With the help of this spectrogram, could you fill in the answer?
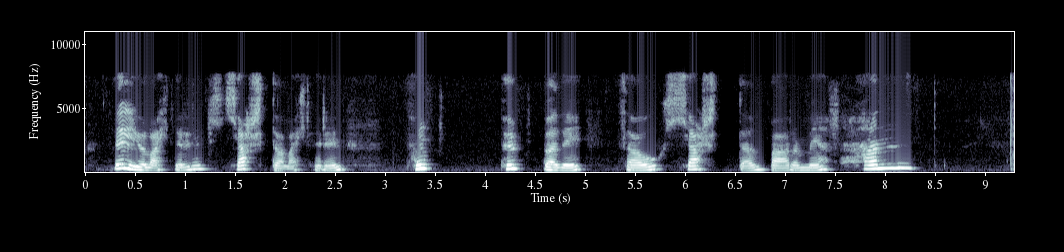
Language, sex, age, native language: Icelandic, female, 11, German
